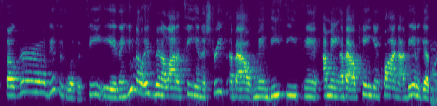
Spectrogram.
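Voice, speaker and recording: With lively intonation, a woman speaks at a moderate pace and medium pitch, with hardly any pauses. Noticeable background noise runs underneath. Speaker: celebrity gossip YouTuber. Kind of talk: casual vlog commentary.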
